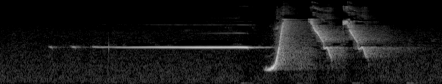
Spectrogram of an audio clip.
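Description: Eastern Whipbird: a long, pure whistle held steady for two seconds, then a sharp rising whipcrack followed by two quick descending snaps.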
